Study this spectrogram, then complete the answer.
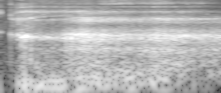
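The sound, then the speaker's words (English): A single drawn-out, breathy yawn, fairly quiet, with an airy exhale that holds steady for over a second. There is no talking. “I literally just yawned.”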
